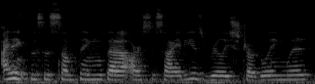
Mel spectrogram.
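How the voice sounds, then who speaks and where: There is audible room echo around the woman speaking. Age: 20s. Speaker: student presenter. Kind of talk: educational presentation.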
